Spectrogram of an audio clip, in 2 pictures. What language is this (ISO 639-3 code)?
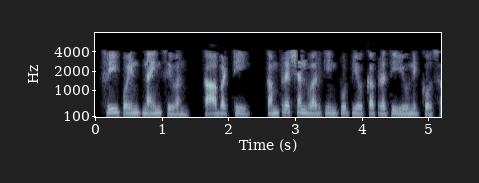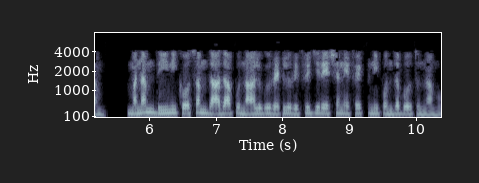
tel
